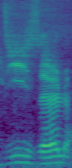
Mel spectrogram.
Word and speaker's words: Diesel: Enfin, en allemand ça se prononce Diesel en vrai.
